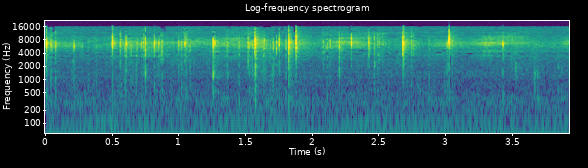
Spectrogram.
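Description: An open hand rubs and presses the plastic of a full Warburtons bread roll bag with its fingertips, crinkling it. The result is a quiet, bright, crackly rustle with many sharp little snaps scattered over a steady hiss, and almost no low end.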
